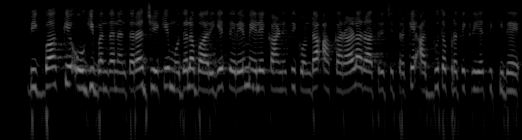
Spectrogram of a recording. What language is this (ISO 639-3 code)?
kan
